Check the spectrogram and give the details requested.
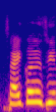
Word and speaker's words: psychology: We students is like normal psychology now. Sycology something, some S something starting with S was a spelling. But later when we understood, it was not S, it was P. P is silent.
